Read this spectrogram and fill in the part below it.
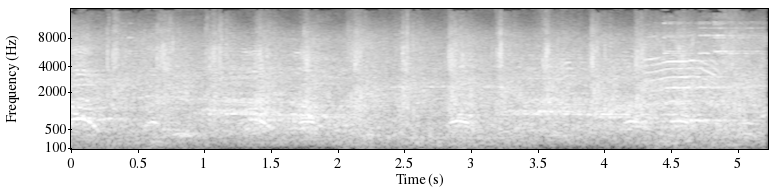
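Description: A crowd claps in a steady rhythm in a large echoing hall.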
